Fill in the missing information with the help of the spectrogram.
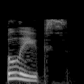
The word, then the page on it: beliefs: British English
